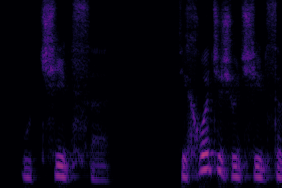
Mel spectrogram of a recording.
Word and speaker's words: учиться: We don't say учиться, we say учиться.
